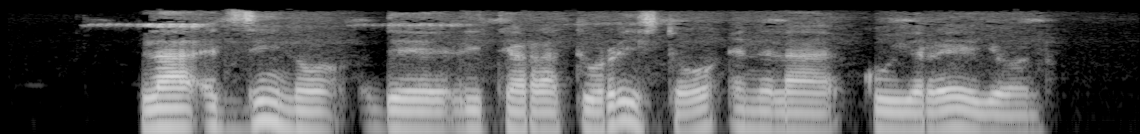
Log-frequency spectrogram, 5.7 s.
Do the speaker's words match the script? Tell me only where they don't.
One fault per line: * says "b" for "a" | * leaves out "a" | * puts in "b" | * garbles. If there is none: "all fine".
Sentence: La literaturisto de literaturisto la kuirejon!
* says "edzino" for "literaturisto"
* puts in "en"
